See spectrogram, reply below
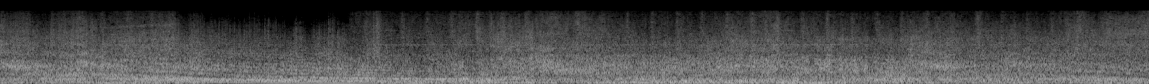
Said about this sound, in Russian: Машина заезжает на стартовую позицию, наводится и происходит пуск. После пуска у нас есть 2 минуты, чтобы свернуться и оставить позицию.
